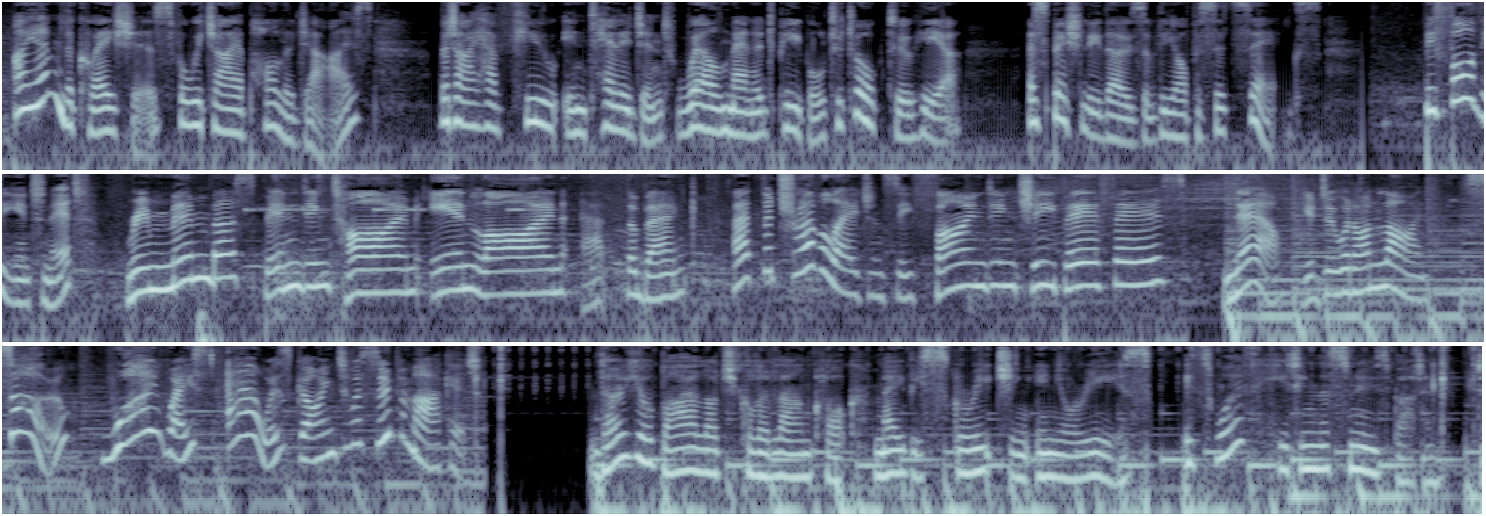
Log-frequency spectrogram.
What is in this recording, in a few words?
commercial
